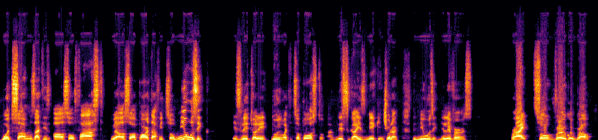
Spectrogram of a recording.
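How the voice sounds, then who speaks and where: A man from Jamaica with a Jamaican accent, hosting a casual reaction video and gushing with excited praise as he talks to his viewers. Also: on the high side, normal speed, dry recording.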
